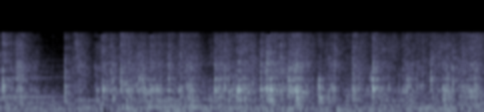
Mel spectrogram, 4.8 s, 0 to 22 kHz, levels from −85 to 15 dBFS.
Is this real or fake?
real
